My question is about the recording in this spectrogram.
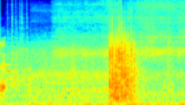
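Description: Dirt jump mountain bike rolling toward a small plywood kicker ramp, then a short, loud rush of tyres over the ramp about one and a half seconds in as the rider takes off.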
